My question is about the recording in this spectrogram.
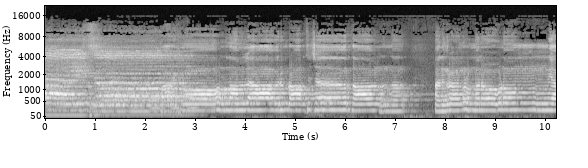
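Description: Choir singing a slow liturgical chant of the Orthodox Holy Qurbana, with long held notes. The singing fades away about seven seconds in and comes back abruptly a moment later.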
